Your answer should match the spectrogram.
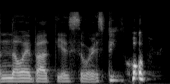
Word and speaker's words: Açores: And I remember that you went to Açores, les Açores. I don't know how to say this. – Azores. – Yeah, Açores. – Azores, Azores, yep.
